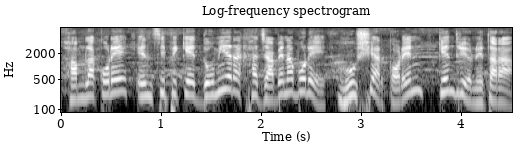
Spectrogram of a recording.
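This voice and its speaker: A man reporter narrating a news report voice-over in a steady, formal way. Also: high voice, fast talker.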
